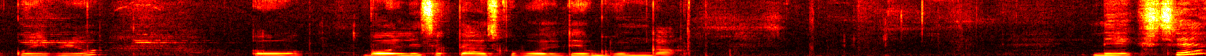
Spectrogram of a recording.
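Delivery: ordinary talk, nothing marked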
